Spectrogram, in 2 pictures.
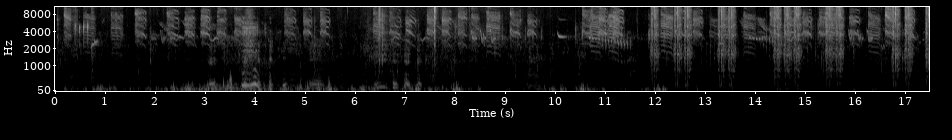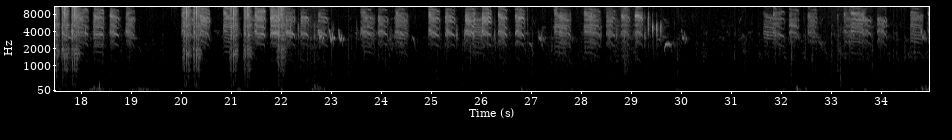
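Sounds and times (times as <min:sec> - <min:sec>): birds trilling and chattering: 0:00.0 - 0:34.9.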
